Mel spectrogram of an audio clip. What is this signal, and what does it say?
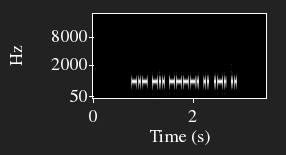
Morse code, heard as a keyed tone, about 36 wpm, 700 Hz. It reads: KD9IRI
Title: USA Call Signs - 6 Characters - 3x Character Spacing - 35wpm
